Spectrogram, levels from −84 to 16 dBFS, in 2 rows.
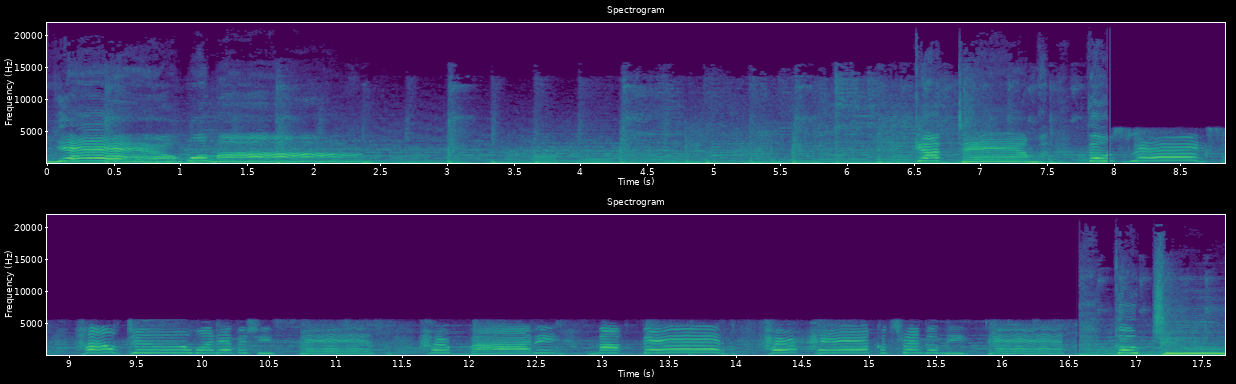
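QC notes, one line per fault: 7.95–16.58 s, input switched to a poorer device: after a quick 20 ms dropout the sound goes dull and boxy, with nothing above 5.4 kHz, about 5 dB quieter, and a faint new noise floor underneath. Likely another mic or a headset's call profile took over, and the sound clears again at 16.58 s.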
